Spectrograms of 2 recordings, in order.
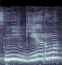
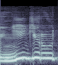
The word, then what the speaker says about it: Нигеру: А Мали и Буркина-Фасо помогают сейчас Нигеру или Нигеру, тут два ударения, возможно, готовятся к отражению интервенции Франции и Нигерии под флагом ЕКОВАС.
